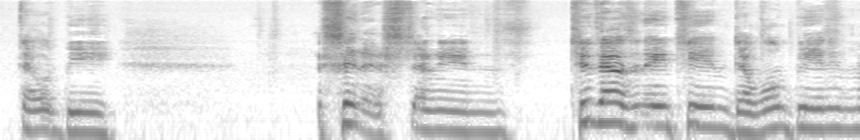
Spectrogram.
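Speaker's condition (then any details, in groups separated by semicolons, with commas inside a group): Mobius syndrome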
